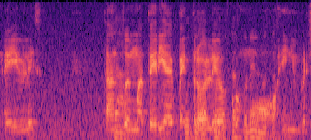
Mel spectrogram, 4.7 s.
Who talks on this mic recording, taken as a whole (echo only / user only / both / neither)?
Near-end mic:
both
